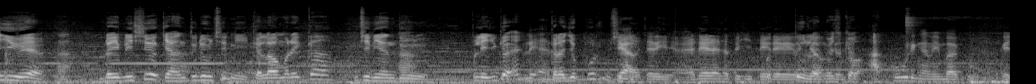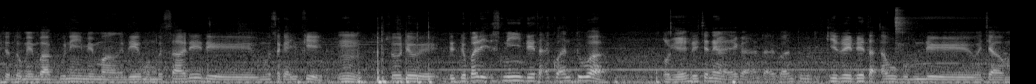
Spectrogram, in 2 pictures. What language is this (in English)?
Malay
